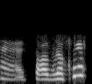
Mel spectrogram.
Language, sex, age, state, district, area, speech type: Bengali, female, 18-30, West Bengal, Purba Bardhaman, rural, conversation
